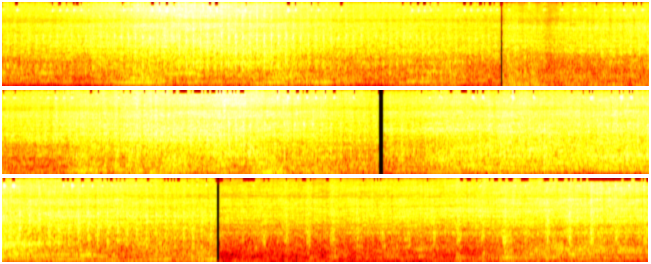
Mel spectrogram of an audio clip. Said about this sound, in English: So the engine's a little bit growly.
